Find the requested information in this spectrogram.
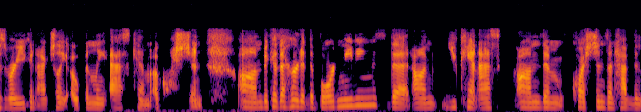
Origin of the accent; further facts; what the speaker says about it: the South, United States; I'm from the South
